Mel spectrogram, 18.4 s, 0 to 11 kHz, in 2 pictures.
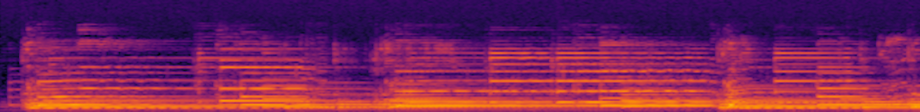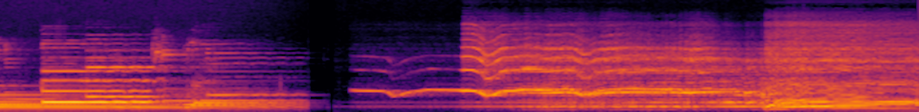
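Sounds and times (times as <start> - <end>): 
germanium Fuzz Face replica fuzz pedal distortion: 0.0 - 18.3.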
